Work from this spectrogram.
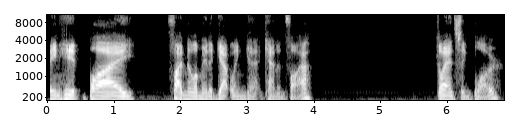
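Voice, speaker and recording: A man runs a tabletop roleplaying game in a bright, forward voice. He takes his time, feeling out each description conversationally. The sound is close and dry. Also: mid-range voice, no room sound. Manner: halting, conversational scene-setting. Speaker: game master. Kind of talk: improvised tabletop game narration.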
